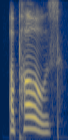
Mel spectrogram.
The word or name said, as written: oppose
